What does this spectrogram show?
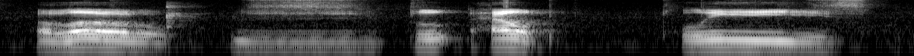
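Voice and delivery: faint, very slow, low, buzzing, drawn-out droid monotone. Narrating a scene where a voice calls out from an alley: low buzzing monotone droid. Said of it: "a low and monotonous voice calling out. The voice is buzzing and faint".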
